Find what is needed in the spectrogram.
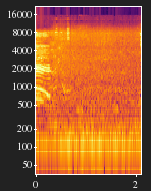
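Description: Steady low hum and noise of a bus's engine and road running, heard from inside the passenger cabin, after a woman's voice trails off near the start.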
